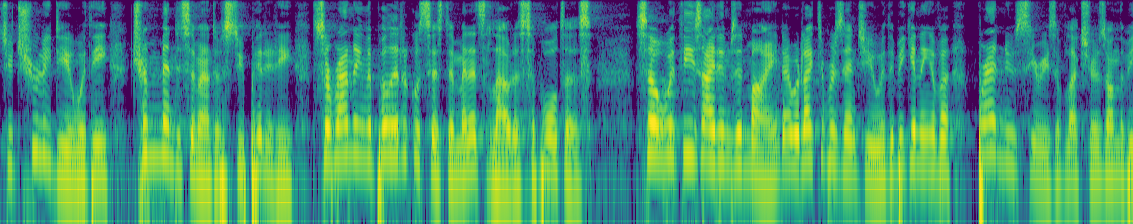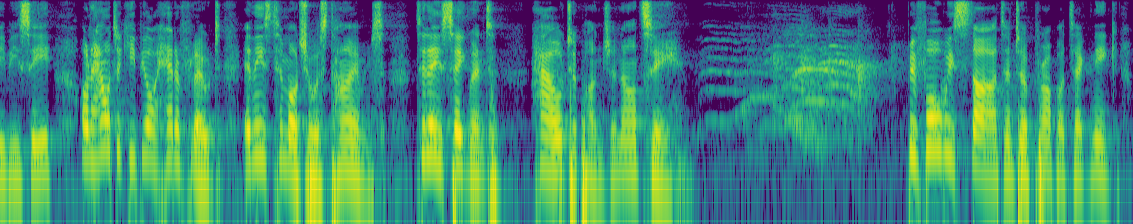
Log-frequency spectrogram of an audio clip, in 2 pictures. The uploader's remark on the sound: This show was recorded live on April 4, 2022 at Yellow Cab Tavern, 700 E.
